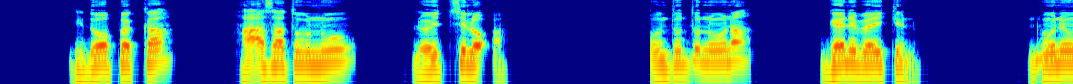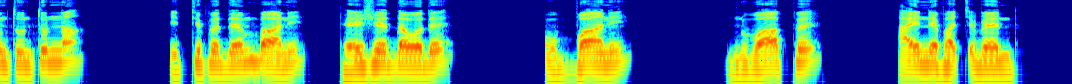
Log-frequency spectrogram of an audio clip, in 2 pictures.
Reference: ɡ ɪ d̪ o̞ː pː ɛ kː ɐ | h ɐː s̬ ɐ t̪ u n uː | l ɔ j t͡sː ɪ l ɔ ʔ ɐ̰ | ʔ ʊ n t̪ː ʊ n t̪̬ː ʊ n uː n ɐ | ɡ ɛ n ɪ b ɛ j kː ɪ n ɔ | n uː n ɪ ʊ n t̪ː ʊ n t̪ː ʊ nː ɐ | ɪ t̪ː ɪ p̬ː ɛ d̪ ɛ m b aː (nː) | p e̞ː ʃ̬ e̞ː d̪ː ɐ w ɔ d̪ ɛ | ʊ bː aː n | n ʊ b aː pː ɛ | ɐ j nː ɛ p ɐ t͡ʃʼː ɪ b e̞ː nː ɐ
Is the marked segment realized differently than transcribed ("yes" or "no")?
yes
